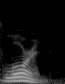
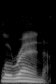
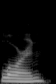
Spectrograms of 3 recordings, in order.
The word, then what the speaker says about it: Lauren: By the way, it's Ralph Lauren. It's not Ralph Lauren. I've been saying it wrong my entire life.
